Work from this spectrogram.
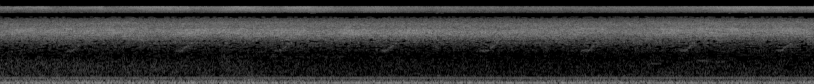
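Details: Cicadas chirping on a summer day at Shakujii Park in Tokyo: a dense, unbroken high-pitched hiss-like drone that holds steady throughout, with a faint constant low hum and soft low-pitched rumble beneath.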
